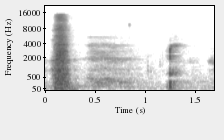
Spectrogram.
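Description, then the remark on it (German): A single loud sneeze bursts out at the start, trailed by a breathy exhale and a short, sharper sniff-like sound a moment later. “Gesundheit.”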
